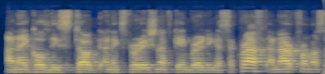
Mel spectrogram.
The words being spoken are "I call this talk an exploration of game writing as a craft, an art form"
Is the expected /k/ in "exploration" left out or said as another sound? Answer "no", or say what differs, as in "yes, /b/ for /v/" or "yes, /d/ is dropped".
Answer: no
